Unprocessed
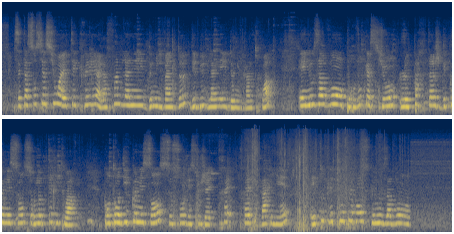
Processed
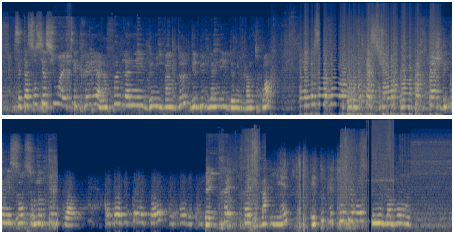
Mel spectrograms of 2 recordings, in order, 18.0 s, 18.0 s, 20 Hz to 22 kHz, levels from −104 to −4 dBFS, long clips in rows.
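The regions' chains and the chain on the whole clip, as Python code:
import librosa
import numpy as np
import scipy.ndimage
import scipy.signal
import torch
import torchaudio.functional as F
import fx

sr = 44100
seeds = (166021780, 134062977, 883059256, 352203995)

y = fx.chain(x, sr, fx.pre_emphasis(coefficient=0.8),
    fx.comb(ms=5.7, depth=0.56),
    fx.sustainer(db_per_s=120.0), at=(0.98, 1.44))
y = fx.chain(y, sr, fx.lower_of_two(delay_ms=9.8),
    fx.low_shelf(hz=490.0, db=-10.0),
    fx.over_compress(threshold_db=-32.0, ratio=-0.5), at=(5.36, 8.82))
y = fx.chain(y, sr, fx.cvsd(bps=16000),
    fx.auto_wah(base_hz=530.0, top_hz=1100.0, q=4.4, full_db=-26.0, direction='down'),
    fx.doppler_dist(depth_ms=0.12), at=(10.09, 13.07))
y = fx.chain(y, sr, fx.lowpass(hz=5400.0, slope=24),
    fx.upward_expand(threshold_db=-39.0, expansion=1.5), at=(14.26, 15.75))
y = fx.chain(y, sr, fx.air_absorb(metres=78.0),
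    fx.sample_gate(floor_db=-39.0),
    fx.small_body(hz=(300.0, 2800.0), ring_ms=65, db=17), at=(16.27, 16.83))
y = fx.high_shelf(y, sr, hz=3200.0, db=11.5)
y = y + 0.87 * np.pad(y, (int(5.1 * sr / 1000.0), 0))[:len(y)]
y = fx.rider(y, sr, range_db=4, speed_s=0.5)
y = y * librosa.db_to_amplitude(-8.0)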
